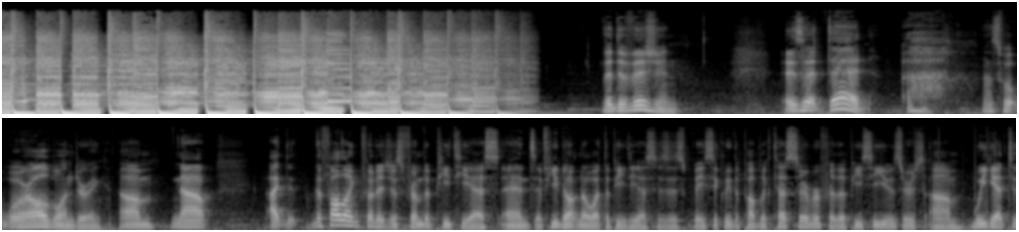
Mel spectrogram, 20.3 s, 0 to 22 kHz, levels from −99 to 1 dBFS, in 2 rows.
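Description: Near the end, from 19.04 s to 20.24 s, the audio picks up a steady train of ticks every 0.121 s, about ten in all, each where a few milliseconds of signal simply vanish and the waveform jumps ahead. These are periodic USB or driver dropouts, where a recurring background task stalls the audio path and chunks are skipped rather than padded.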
